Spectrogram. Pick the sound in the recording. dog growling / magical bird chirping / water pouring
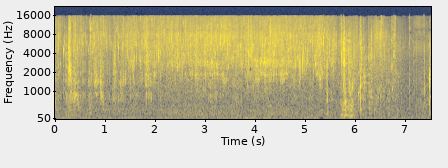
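water pouring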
